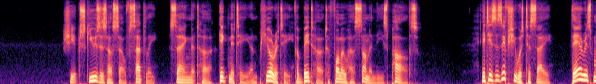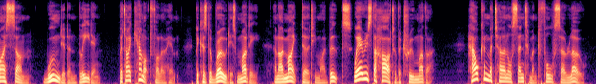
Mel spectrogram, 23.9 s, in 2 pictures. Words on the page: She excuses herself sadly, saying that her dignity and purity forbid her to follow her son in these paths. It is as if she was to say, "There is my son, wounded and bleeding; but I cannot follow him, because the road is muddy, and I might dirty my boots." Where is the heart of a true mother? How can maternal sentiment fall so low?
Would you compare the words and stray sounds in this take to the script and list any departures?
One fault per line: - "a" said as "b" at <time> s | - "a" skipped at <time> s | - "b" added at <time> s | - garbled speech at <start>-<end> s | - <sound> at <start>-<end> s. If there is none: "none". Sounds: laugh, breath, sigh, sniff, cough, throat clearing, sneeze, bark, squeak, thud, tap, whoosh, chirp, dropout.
none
